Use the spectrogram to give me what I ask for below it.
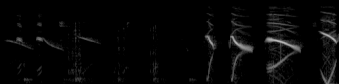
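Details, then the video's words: Green-winged saltator singing in the wild in the boiadeiro song style: soft slurred notes give way to four loud, rich whistled phrases, each sweeping down from high to mid pitch with a rising lead-in, in a quiet setting. "TRINCA FERRO BOIADEIRO CANTANDO NA NATUREZA"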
